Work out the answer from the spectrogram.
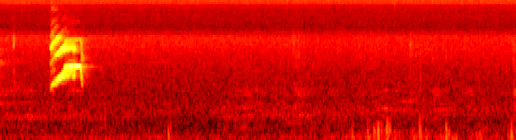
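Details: Cockatiels feeding on seeds in a field; one gives a short, harsh, rising screech, followed by quiet background rustling.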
